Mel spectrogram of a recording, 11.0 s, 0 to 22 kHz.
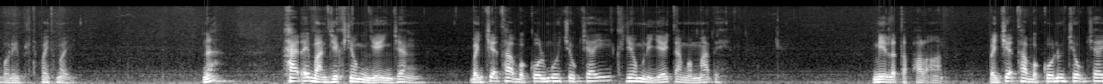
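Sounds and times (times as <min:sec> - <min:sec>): man speaking: 0:00.0 - 0:00.8, 0:02.0 - 0:07.4, 0:08.7 - 0:11.0.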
